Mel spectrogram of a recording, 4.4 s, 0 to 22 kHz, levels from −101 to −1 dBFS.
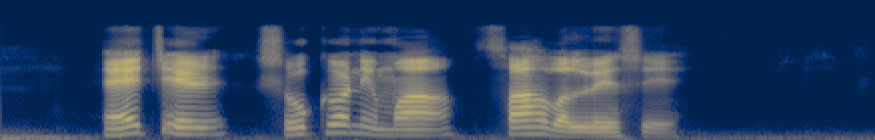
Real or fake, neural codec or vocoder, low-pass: fake; codec, 24 kHz, 1.2 kbps, DualCodec; 9.9 kHz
